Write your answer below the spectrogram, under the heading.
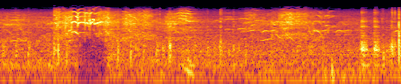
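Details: A feeding flock of musk lorikeets in a fruit tree in the morning, a steady wash of thin shrill squeals and chattering, with a few louder screeches near the start.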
